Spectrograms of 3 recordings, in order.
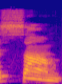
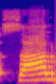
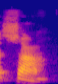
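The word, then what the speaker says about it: psalm: आ यहां पर देखिए एल कहां आ रहा है? यहां पर भी एम से पहले आ रहा है। एम से पहले आ रहा है। तो यहां पर हम क्या पढ़ेंगे? शाम। क्या पढ़ेंगे भैया? शाम।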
